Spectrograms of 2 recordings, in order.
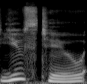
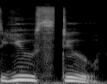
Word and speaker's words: used to: We pronounce used to as used to. We drop the D sound and the two becomes a quick two.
